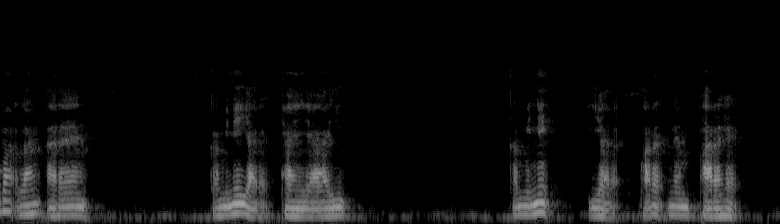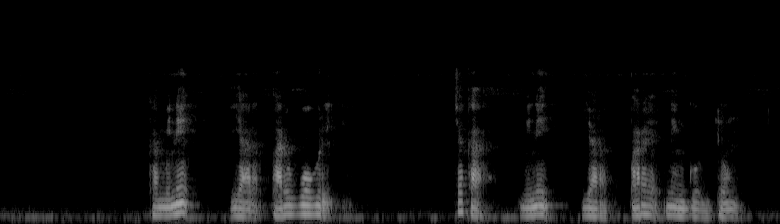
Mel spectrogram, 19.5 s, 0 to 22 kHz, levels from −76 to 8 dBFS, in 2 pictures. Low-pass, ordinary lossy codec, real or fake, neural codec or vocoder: 7.2 kHz; Opus, 24 kbps; fake; codec, 16 kHz, 16 kbps, FreqCodec, smaller model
